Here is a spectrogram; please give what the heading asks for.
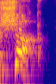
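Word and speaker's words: Shough: all these names and we've been butchering Tyler we've been saying or and nope Tyler shook so that or shook so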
